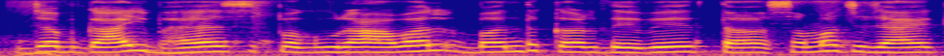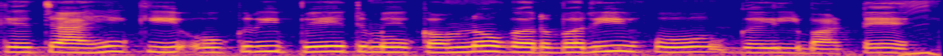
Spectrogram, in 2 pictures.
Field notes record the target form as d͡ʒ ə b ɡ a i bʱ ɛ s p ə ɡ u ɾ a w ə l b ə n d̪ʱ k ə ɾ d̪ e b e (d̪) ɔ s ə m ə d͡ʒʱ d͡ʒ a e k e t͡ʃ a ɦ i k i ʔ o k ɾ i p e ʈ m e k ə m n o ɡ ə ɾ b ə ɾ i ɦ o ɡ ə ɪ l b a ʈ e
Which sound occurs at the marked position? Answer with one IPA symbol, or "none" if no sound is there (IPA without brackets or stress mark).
t̪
